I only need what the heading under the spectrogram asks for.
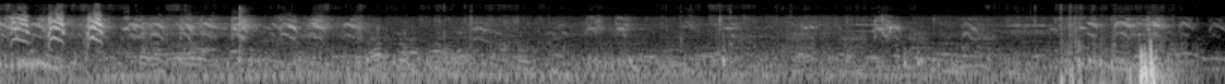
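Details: Wild ringneck parakeets feeding at a popular feeding spot in Hyde Park, some perched on a person's head and arms; loud harsh, high rasping squawks burst out in the first second, then fainter chatter over low pigeon-like cooing, voices and rustling.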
